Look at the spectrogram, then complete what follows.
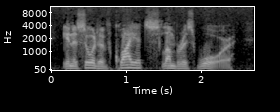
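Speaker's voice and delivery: ordinary delivery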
